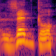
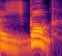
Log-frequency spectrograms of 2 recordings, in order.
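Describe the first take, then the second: First: The Z is said as a full 'zed' syllable. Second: The Z is not said as a separate syllable. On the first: The speaker calls it wrong. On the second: The speaker calls it right.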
